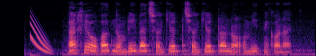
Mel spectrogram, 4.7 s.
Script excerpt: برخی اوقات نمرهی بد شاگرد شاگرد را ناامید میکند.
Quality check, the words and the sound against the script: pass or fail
fail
